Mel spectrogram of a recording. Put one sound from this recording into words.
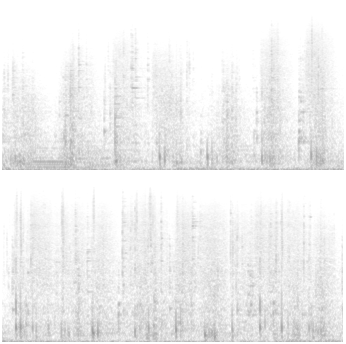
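Footsteps climb a flight of stairs at a steady pace.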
